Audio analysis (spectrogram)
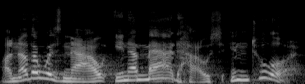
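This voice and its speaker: Guy narrating an old-fashioned ghost story, measured and dramatic, pitch moves around a lot. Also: sing-song, gravelly, husky. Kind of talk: expressive scripted narration of a literary ghost story.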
